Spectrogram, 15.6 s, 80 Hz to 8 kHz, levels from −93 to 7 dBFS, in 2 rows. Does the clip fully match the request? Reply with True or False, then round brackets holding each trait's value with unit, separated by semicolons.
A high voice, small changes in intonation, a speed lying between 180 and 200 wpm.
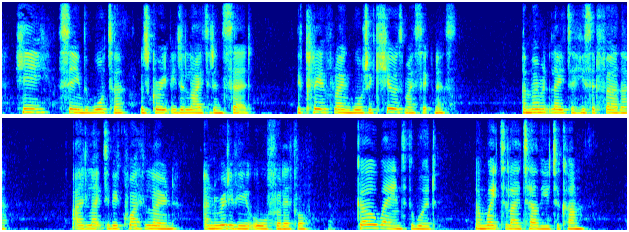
True (210 Hz; 2.0 semitones; 190 wpm)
